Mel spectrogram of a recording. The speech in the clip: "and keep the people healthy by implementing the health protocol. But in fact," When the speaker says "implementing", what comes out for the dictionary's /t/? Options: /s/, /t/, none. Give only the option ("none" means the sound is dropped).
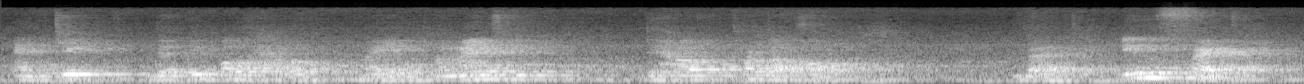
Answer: /s/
